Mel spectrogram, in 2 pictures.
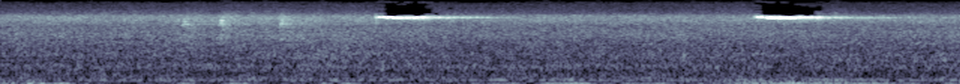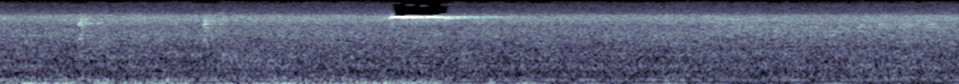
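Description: A small bird's short, very high, thin chirp, repeated three times about one and a half to two seconds apart, over a low, uneven rumble.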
